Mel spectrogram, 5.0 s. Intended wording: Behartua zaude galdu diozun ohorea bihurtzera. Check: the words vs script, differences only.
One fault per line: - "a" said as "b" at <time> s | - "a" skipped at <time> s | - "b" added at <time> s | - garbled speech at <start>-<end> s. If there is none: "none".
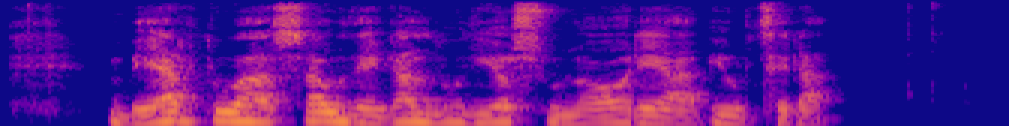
none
